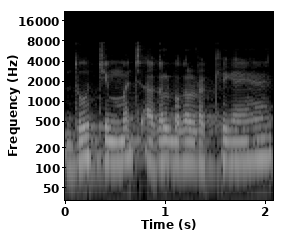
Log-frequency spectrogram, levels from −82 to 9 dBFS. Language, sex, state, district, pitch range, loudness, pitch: Hindi, male, Jharkhand, Sahebganj, 125-130 Hz, -32 LUFS, 125 Hz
